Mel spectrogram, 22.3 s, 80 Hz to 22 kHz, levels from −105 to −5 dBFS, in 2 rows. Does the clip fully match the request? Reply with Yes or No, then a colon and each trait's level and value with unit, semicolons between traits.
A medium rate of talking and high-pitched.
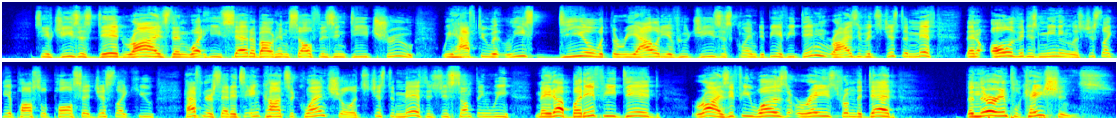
No: fast, 225 wpm; high, 210 Hz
